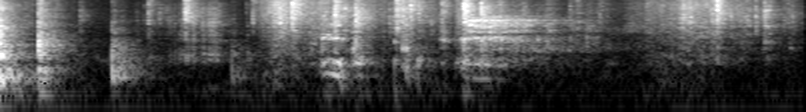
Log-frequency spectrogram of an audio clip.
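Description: Handling a clear plastic handbag: its metal chain strap clinking and the clasps clicking as it is unhooked, with irregular knocks and rustles, the sharpest click at the very start.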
